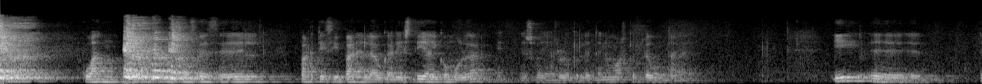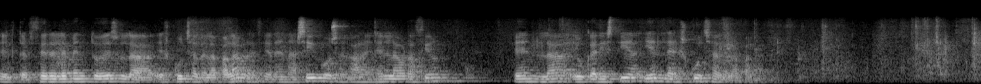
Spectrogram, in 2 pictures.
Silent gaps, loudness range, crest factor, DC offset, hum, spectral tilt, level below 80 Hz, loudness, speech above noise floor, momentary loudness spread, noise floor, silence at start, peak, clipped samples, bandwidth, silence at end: none; 13 LU; 20 dB; under 0.1%; none; -4 dB/octave; -62 dBFS; -19 LUFS; 31 dB; 21 LU; -51 dBFS; 0 s; 0 dBFS; under 0.1%; 11 kHz; 0 s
